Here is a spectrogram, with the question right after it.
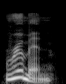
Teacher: room on is commonly blended together and may sound like roomin'.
